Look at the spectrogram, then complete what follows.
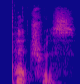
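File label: "petrous", English, British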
